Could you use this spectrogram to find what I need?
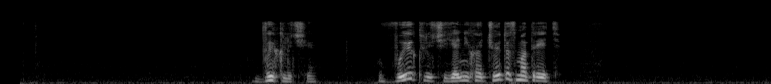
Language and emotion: Russian, angry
